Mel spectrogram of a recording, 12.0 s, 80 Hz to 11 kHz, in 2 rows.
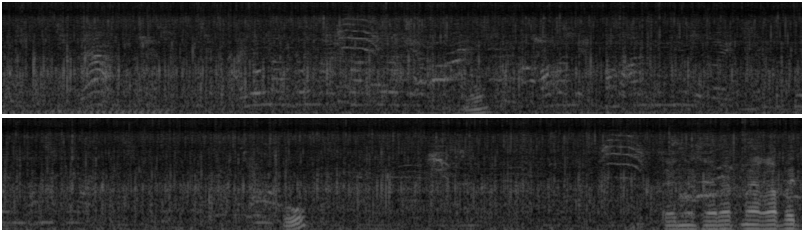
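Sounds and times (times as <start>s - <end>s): pot simmering with bubbling hiss: 0.0s - 12.0s.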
